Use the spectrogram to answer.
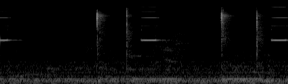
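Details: Several short, high electronic beeps in a row from a SY-Fill cordless gutta-percha endodontic obturation pen as its temperature setting, one of five, is changed.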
